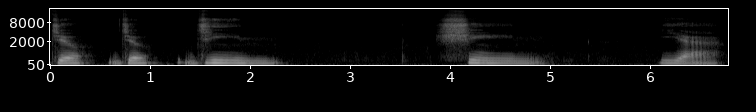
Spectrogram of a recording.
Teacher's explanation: So a little bit more distance between my tongue and hard palate. So when we touch the middle of the tongue on the middle of the palate, then we say Jeem, Sheen, Yeah.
